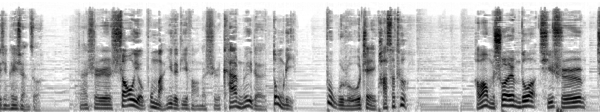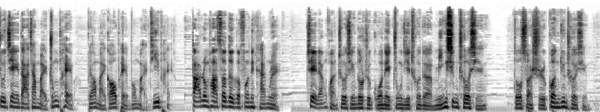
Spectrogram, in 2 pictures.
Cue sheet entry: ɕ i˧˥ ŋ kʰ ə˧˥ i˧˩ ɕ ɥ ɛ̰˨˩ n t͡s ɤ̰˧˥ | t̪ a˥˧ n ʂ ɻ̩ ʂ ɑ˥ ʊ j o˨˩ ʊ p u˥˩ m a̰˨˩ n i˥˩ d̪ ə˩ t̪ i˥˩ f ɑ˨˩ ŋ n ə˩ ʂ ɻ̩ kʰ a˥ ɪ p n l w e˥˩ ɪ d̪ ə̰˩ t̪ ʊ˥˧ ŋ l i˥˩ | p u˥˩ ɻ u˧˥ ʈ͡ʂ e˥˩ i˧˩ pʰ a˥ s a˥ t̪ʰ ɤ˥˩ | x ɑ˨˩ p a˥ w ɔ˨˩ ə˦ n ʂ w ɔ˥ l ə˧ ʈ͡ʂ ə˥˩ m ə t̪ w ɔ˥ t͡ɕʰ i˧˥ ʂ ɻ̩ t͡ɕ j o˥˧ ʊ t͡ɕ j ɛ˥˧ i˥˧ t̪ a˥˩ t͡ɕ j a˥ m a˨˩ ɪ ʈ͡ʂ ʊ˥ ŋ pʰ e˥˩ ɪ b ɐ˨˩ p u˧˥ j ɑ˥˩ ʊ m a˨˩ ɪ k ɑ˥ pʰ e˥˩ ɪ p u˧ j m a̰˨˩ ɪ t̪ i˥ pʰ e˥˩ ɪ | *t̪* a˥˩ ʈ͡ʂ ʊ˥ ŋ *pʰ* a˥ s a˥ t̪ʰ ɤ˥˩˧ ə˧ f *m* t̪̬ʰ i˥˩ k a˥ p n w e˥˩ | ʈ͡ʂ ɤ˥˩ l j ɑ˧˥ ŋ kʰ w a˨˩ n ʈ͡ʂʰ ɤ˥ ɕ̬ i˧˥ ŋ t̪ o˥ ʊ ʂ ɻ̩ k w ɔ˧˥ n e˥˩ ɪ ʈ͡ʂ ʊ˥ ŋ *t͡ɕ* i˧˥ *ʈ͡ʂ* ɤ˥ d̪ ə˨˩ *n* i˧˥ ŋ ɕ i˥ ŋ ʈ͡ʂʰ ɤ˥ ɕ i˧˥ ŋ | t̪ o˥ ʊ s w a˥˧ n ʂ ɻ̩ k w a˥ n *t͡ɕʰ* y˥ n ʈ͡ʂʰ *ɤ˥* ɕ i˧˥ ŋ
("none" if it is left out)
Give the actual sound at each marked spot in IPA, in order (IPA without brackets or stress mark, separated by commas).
t̪, pʰ, ŋ, t͡ɕ, ʈ͡ʂʰ, m, t͡ɕ, ɤ˥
